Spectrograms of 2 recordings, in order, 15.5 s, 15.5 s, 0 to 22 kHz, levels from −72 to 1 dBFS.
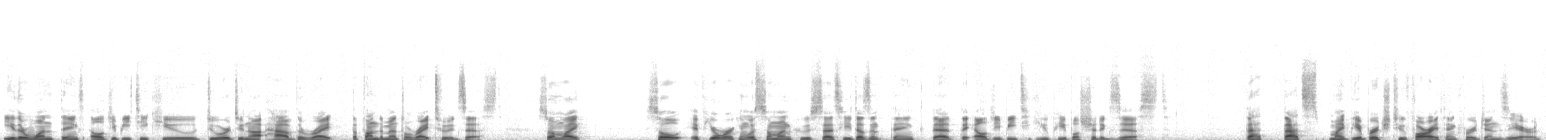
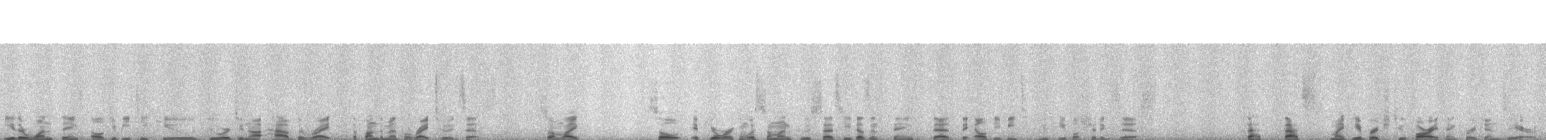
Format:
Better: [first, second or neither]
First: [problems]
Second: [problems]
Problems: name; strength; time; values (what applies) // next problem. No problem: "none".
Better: first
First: hiss; faint; throughout; 25 dB below the speech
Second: hiss; loud; throughout; 8 dB below the speech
